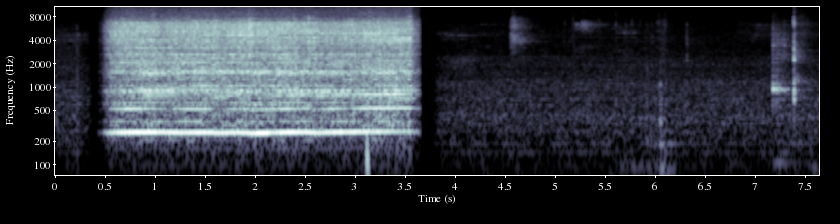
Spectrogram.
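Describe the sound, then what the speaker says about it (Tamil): A kitchen mixer grinder grinding curry leaf chutney runs loud and steady for about three seconds, then stops, leaving quiet room noise and a few small clicks. "கொஞ்சம் ஆடிச்சு, இப்போ நம்ம அரைச்சிக்கலாம்."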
